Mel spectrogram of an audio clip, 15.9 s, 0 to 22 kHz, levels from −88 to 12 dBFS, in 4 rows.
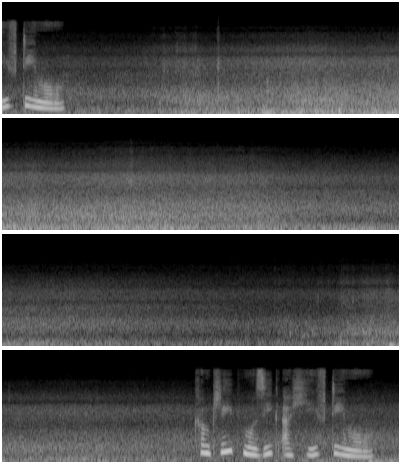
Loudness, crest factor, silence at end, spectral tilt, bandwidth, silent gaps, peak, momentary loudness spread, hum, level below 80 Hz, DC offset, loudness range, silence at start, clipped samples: -29 LUFS; 22 dB; 0 s; -6 dB/octave; 12 kHz; none; -8 dBFS; 23 LU; none; -40 dBFS; under 0.1%; 17 LU; 0 s; under 0.1%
